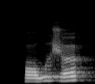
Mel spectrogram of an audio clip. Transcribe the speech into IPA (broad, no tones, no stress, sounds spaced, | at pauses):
ɔ w ɯ ʒ œ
